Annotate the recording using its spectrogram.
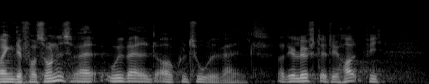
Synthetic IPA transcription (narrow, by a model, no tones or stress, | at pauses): ʁeŋ̰d̥əfɒ̽sɔ̽nuð̞ˠʋæl̰ð̩ˠɒ̽kʰult͡sʰuɐuðˠʋæl̰ð̩ˠɒ̽d̥e̝løfd̥əðˠd̥eɦɒ̽l̰d̥ʋi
